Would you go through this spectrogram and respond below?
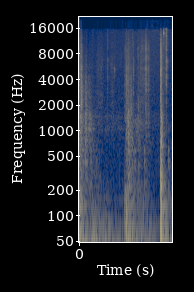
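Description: A Citroen Relay van's sliding door shuts with a loud, solid thunk after a couple of softer rattling knocks, close and dry with no talk.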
